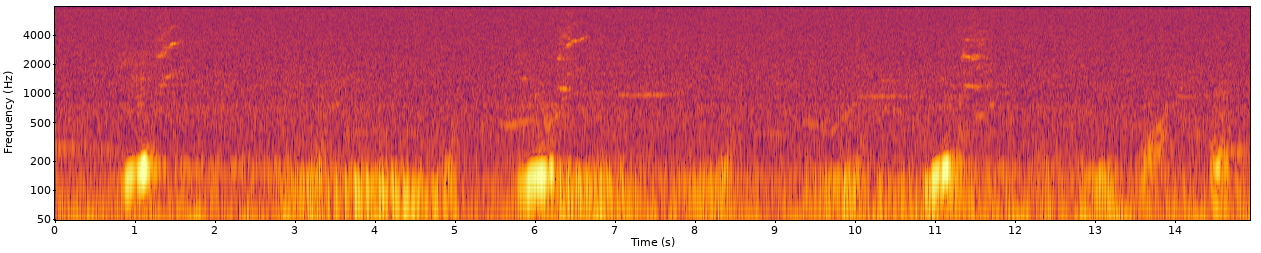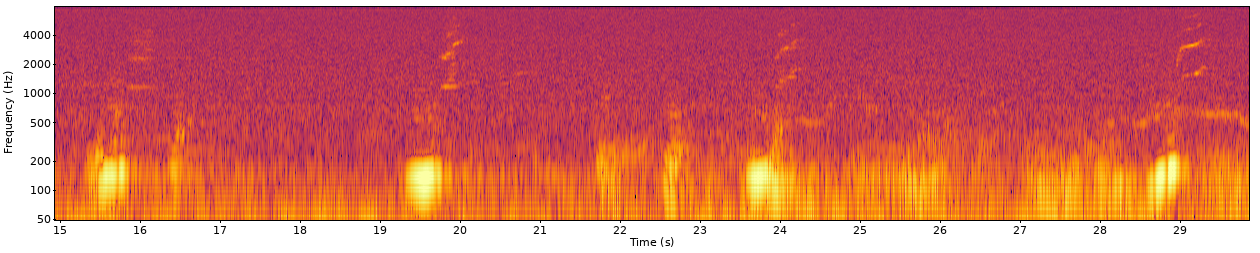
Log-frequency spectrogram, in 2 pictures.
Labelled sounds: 1.3	1.6	humpback whale, 1.4 to 3.6 kHz
6.4	6.7	humpback whale, 2.9 to 4.0 kHz
7.4	7.6	humpback whale, 0.93 to 1.0 kHz
10.1	10.4	humpback whale, 0.90 to 0.99 kHz
11.3	11.6	humpback whale, 1.1 to 2.6 kHz
15.8	16.1	humpback whale, 1.1 to 2.5 kHz
19.7	20.0	humpback whale, 1.1 to 1.2 kHz
24.0	24.2	humpback whale, 1.3 to 3.0 kHz
29.0	29.4	humpback whale, 1.4 to 3.8 kHz

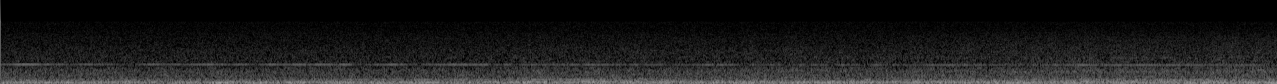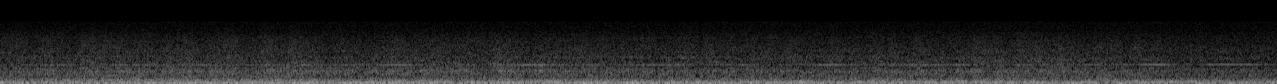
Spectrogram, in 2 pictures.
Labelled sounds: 0.1	0.4	vessel noise, 0.90 to 0.99 kHz
24.2	24.5	vessel noise, 0.90 to 0.99 kHz

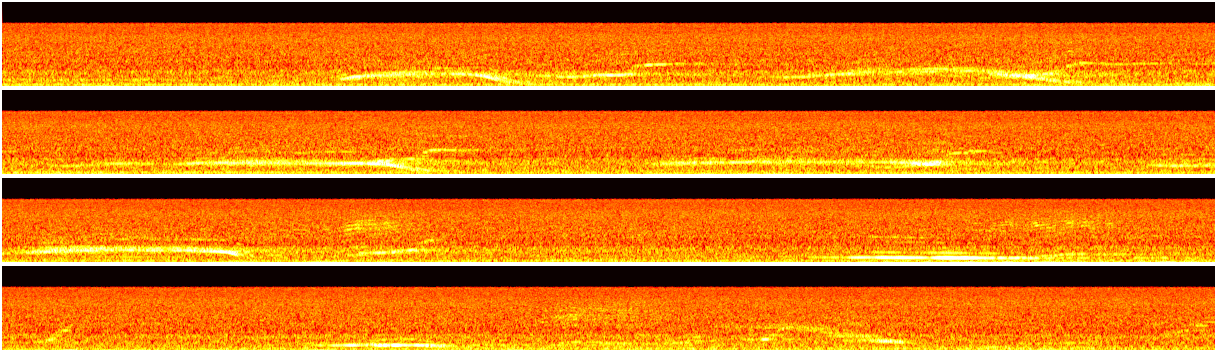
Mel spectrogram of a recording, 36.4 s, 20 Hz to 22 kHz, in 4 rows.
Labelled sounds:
4.7	5.2	humpback whale, 0.86 to 1.2 kHz
6.7	7.2	humpback whale, 0.80 to 0.99 kHz
8.0	8.5	humpback whale, 0.93 to 1.2 kHz
12.2	12.6	humpback whale, 1.0 to 1.2 kHz
16.2	16.5	humpback whale, 0.93 to 1.2 kHz
20.7	21.0	humpback whale, 1.6 to 2.3 kHz
31.4	31.7	humpback whale, 1.7 to 2.1 kHz
33.1	33.6	humpback whale, 0.80 to 1.2 kHz

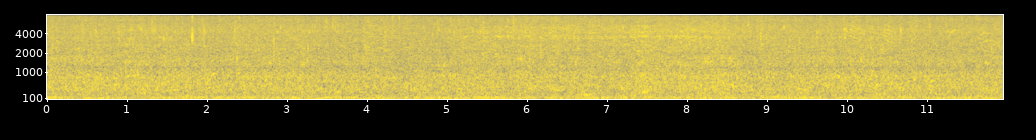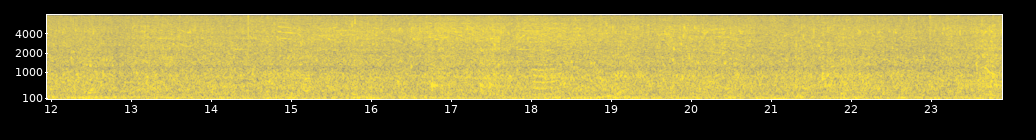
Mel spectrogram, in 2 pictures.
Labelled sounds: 14.8	15.1	Pacific white-sided dolphin, 4.0 to 4.4 kHz
17.9	18.1	Pacific white-sided dolphin, 4.3 to 4.6 kHz

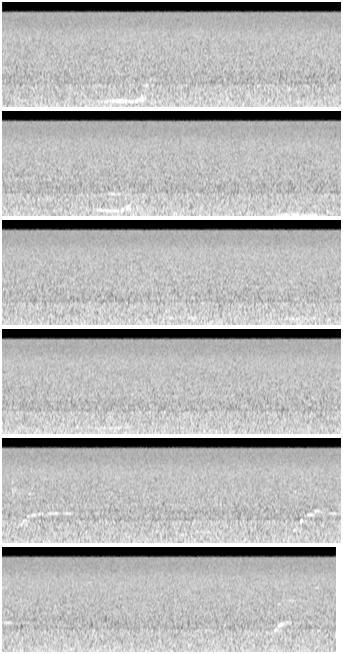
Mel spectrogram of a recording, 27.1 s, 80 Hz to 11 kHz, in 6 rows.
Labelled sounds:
18.4	18.7	humpback whale, 0.90 to 1.1 kHz
22.1	22.4	humpback whale, 0.90 to 1.2 kHz
26.2	26.5	humpback whale, 0.80 to 1.1 kHz

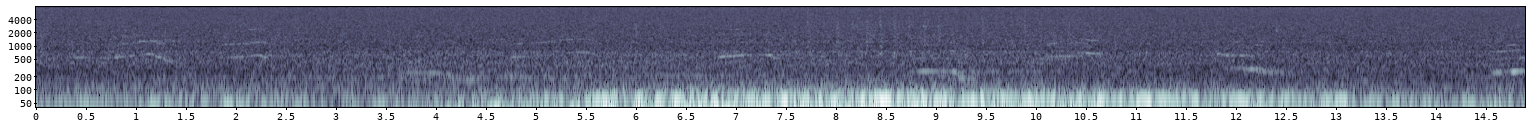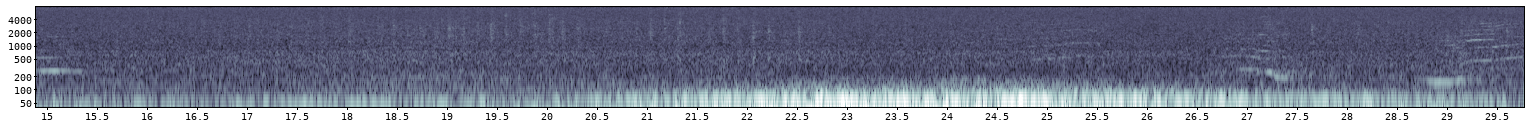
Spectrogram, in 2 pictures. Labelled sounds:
1.0	1.3	humpback whale, 1.1 to 1.4 kHz
1.9	2.4	humpback whale, 1.1 to 1.3 kHz
29.2	29.7	humpback whale, 0.90 to 3.2 kHz

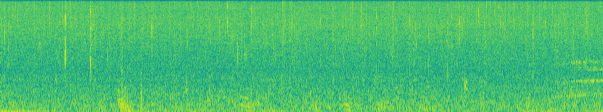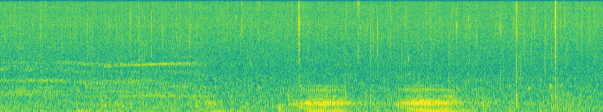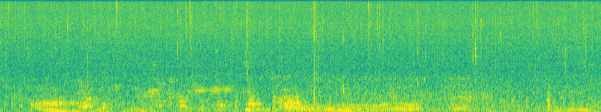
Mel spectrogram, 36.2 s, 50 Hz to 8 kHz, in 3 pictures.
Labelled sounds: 11.4	11.9	humpback whale, 0.78 to 1.6 kHz
14.0	15.2	humpback whale, 1.2 to 1.5 kHz

